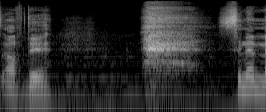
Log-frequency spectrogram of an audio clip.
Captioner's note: sigh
